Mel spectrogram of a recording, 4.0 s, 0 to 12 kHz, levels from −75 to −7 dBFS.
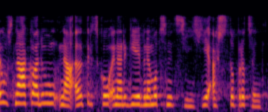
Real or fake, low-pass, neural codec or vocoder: fake; 7.2 kHz; codec, 16 kHz, 4.8 kbps, FACodec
